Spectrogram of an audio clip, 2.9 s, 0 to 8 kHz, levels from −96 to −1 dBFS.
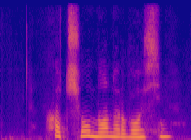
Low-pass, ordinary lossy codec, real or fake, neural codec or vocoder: none; none; fake; codec, 16 kHz, 1 kbps, FreqCodec, larger model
